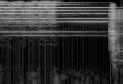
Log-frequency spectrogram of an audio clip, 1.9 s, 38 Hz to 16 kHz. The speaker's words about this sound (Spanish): Era un frío 7 de febrero de 1981. Esa mañana sonó el teléfono.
